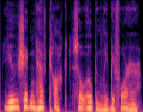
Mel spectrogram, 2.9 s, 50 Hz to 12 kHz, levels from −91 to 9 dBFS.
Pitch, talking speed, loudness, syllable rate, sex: 130 Hz, 165 wpm, -16 LUFS, 4.8 syllables/s, male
